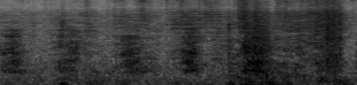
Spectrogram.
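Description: A dog running through snow toward the listener: a quick series of soft, crunching footfalls that grow louder as it comes closer.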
